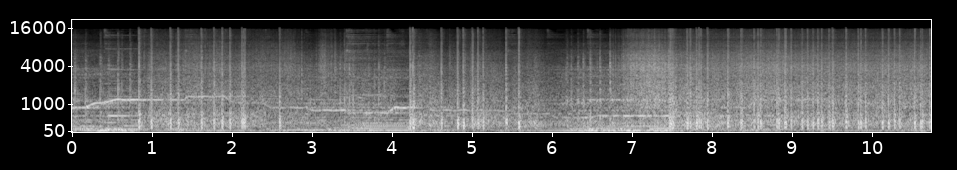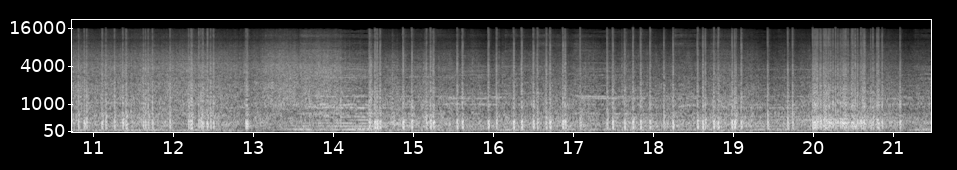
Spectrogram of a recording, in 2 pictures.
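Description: Victory fireworks going off in rapid succession, a dense run of bangs and crackling that thickens about seven seconds in, over music.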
